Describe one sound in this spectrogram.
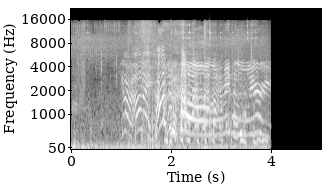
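A dog yelps and whines excitedly close by.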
